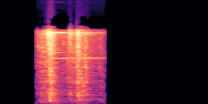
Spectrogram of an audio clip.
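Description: Short editing sound effect marking the change to the next question: two quick metallic strikes with a bright, bell-like ring, lasting under a second, a third of a second in.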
